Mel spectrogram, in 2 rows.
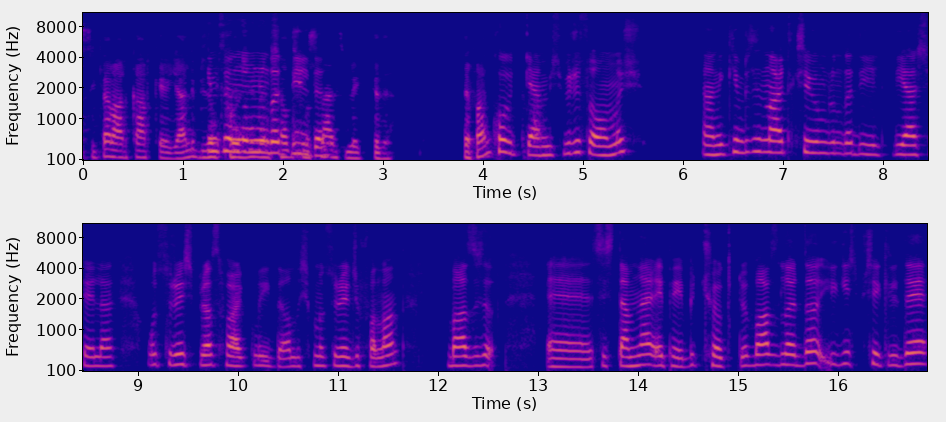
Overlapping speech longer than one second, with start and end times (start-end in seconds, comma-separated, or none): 1.2-2.5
